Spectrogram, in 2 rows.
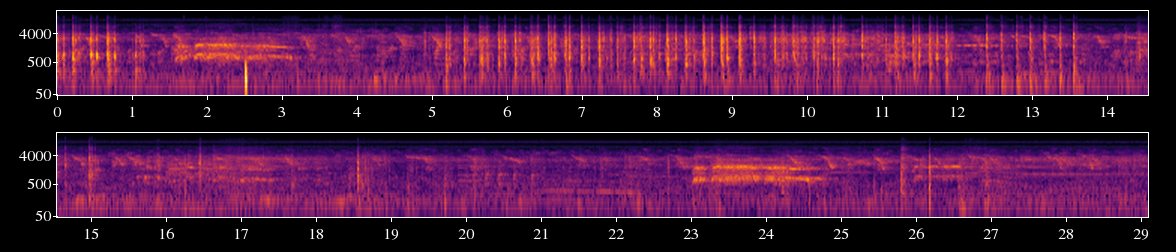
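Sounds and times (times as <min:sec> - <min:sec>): chickens calling: 0:00.0 - 0:29.0
rooster crowing: 0:01.6 - 0:03.4, 0:10.4 - 0:12.4, 0:15.6 - 0:17.8, 0:22.9 - 0:25.1, 0:25.8 - 0:28.3.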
